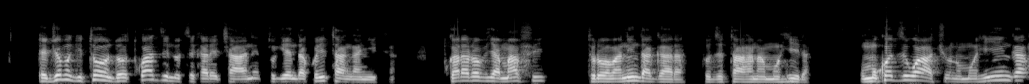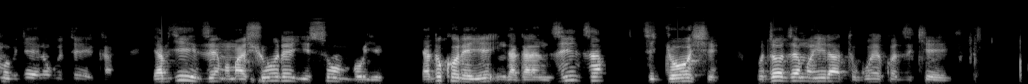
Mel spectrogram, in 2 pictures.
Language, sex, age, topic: Rundi, male, 36-49, agriculture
